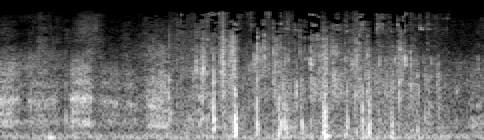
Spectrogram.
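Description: A golden retriever panting close by, with rustling and knocks as the camera is handled, the knocks thickest in the second half.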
